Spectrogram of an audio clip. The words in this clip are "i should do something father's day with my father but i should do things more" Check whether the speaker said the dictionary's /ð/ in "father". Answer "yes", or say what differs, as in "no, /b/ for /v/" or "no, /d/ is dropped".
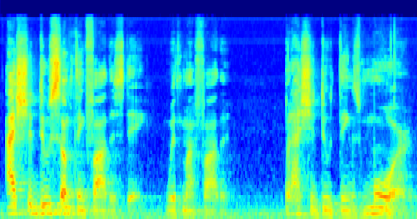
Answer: yes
